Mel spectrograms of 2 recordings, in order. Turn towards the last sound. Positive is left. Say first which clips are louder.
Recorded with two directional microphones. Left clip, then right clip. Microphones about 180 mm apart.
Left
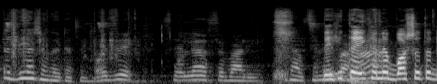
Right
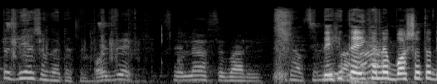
# left 1 dB
turn(degrees=-5)  # may be behind; listen again after turning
